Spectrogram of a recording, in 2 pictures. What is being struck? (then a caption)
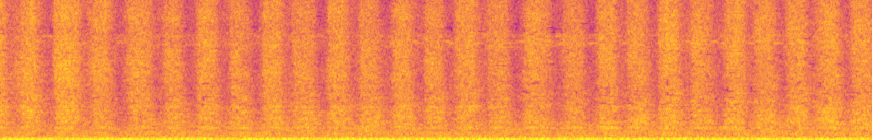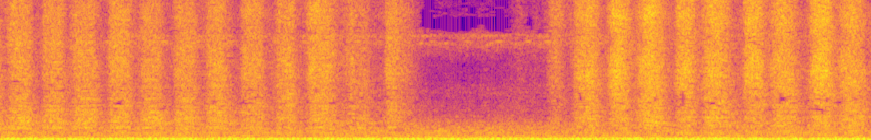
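Plush microfiber bath mat. A small hand brush scrubs back and forth across the pile of a dry, brown plush microfiber bath mat while the other hand holds the mat in place. The rhythmic, raspy brushing strokes come about two to three per second over a steady low rumble, with a bright hiss on each stroke.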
